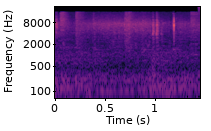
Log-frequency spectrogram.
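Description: HSV GEN-F GTS driving a slalom at constant throttle, giving a steady, continuous engine and road rumble with wind noise, loud and unbroken throughout.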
